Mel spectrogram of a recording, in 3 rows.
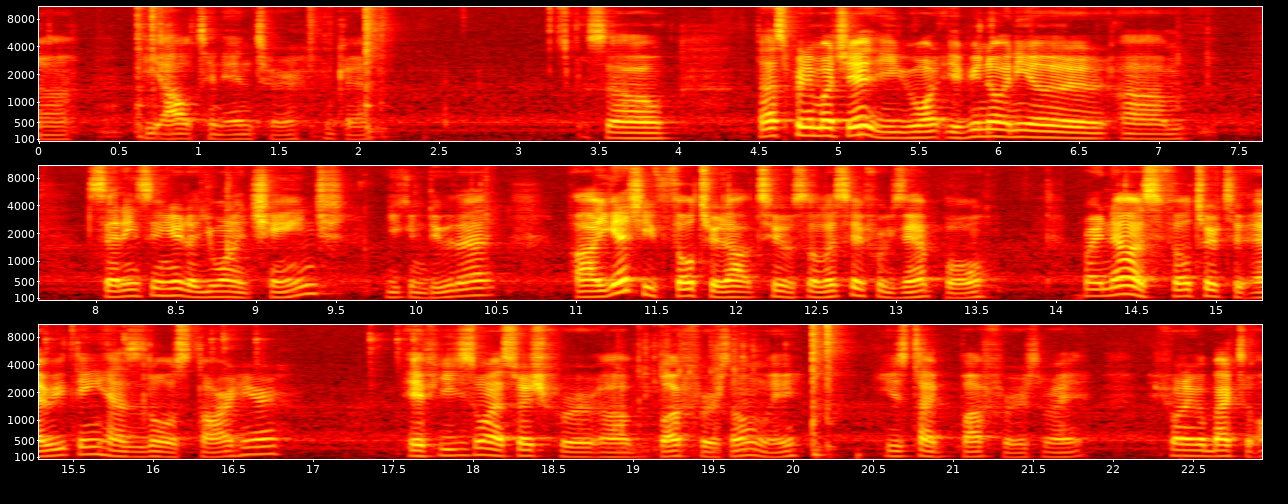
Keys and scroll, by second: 0.7 alt+Return, 2.1 Return, 4.9 Down, 5.1 Down, 6.0 Down, 6.5 Down, 6.6 Down, 6.7 Down, 7.4 Up, 7.9 Up, 7.9 Up, 8.1 Up, 8.1 Up, 8.2 Up, 8.8 Down, 8.8-9.3 Up, 9.3 Down, 9.4 Down, 9.5 Down, 9.5 Down, 10.4 Down, 18.8-20.2 typing.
